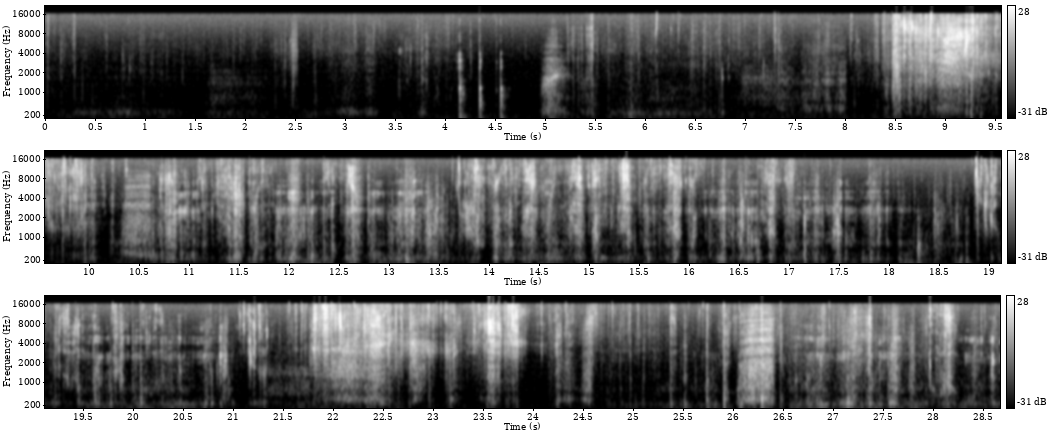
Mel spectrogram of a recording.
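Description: Crisp fried chicken (Kyochon Honey Combo) being bitten and chewed close to the microphone. After a quieter stretch with a few soft clicks, loud crackling crunches begin about eight seconds in and go on in dense bursts.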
